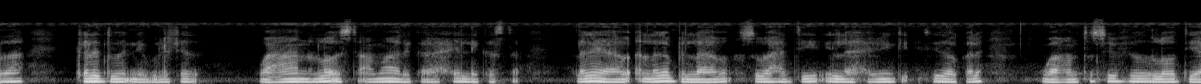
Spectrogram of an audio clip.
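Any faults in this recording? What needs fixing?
Throughout, nothing reaches above 8.6 kHz and the speech has plainly audible watery swirl, likely MP3 compression, consistent with 40 kbps: short of bits, the encoder cuts treble and toggles weak bands. Prevent it by encoding at a higher bitrate or keeping an uncompressed master.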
